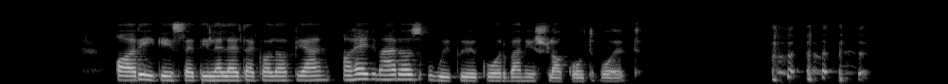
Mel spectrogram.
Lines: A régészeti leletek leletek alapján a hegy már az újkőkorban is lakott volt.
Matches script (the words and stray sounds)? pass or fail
fail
